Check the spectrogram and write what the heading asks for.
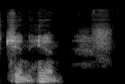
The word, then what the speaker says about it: kinhin: with walking meditation uh from the Japanese pronunciation which is kinhin in um Sino Korean it's gang hang and it actually means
